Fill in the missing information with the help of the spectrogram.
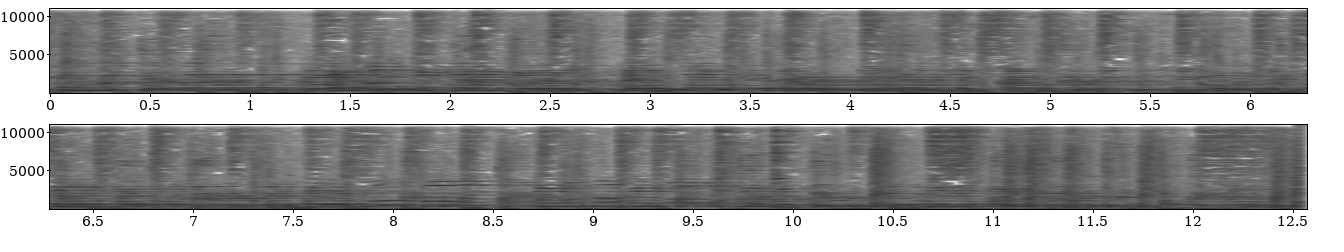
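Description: Live band playing an instrumental passage: a drum kit keeps a steady beat under busy, bright guitar lines.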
